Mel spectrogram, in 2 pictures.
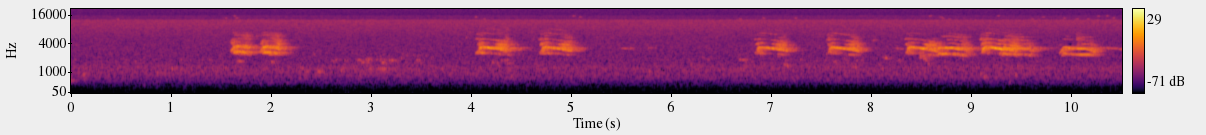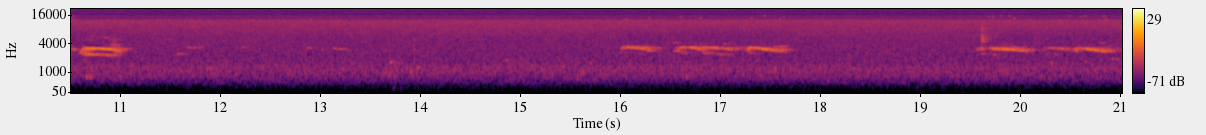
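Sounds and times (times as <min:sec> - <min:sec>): faint outdoor background noise: 0:00.0 - 0:21.0
bird calling faintly: 0:01.6 - 0:05.8, 0:06.7 - 0:14.2, 0:16.0 - 0:17.8, 0:19.5 - 0:21.0.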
